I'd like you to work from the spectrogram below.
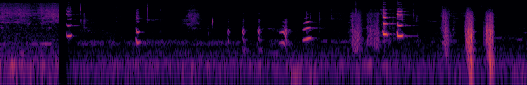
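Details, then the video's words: Female Indian ringneck parrot giving natural calls: a series of short whistled chirps and squeaky notes at varied pitches, some with harmonics, alongside brief harsher bursts, with quiet gaps between notes. "Ringneck Female Making Natural Sounds"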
